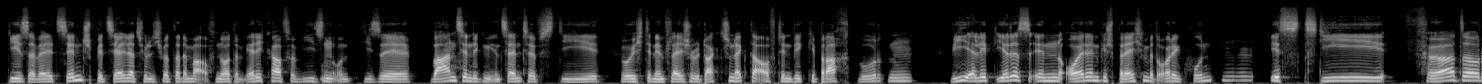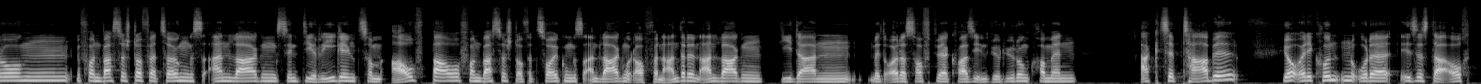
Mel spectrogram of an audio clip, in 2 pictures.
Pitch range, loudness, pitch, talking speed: 130-165 Hz, -19 LUFS, 145 Hz, 145 wpm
